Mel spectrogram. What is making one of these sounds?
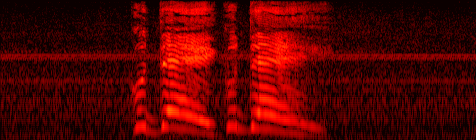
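A man exclaims loudly into a close microphone.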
